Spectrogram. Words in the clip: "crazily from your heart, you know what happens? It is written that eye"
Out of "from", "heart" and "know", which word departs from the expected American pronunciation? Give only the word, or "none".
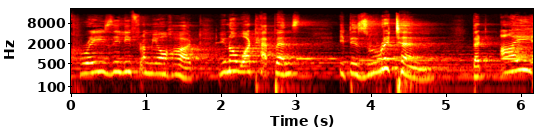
none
